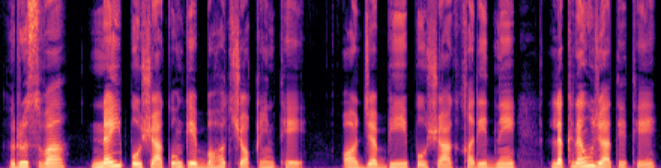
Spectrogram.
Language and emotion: Urdu, neutral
